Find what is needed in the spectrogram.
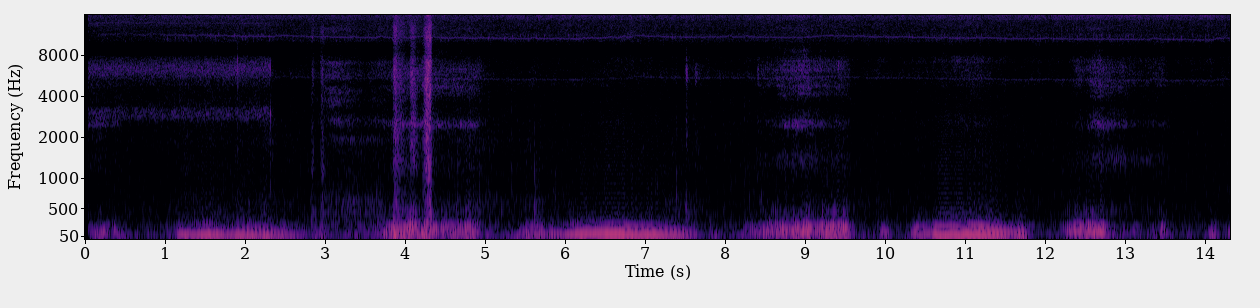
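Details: Sleeping subject, likely a dog (dog-tagged recording), deep low rumbling snores at an uneven pace of about 13 a minute in a quiet room; ordinary snoring.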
